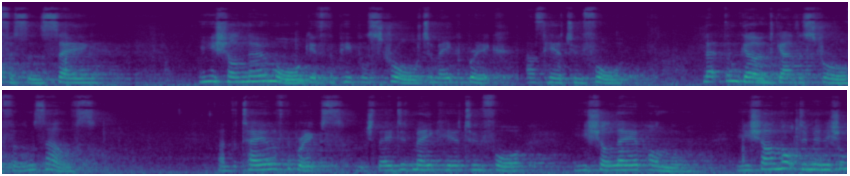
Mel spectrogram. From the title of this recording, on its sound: Live Choral Evensong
